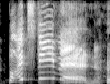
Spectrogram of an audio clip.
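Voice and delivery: high-pitched, loud, stretched-out cry; Greg. Acted. Streamer attempting Greg, high-pitched and loud. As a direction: wail it high and slow. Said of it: "in a high-pitched voice, it sounds like Greg".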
